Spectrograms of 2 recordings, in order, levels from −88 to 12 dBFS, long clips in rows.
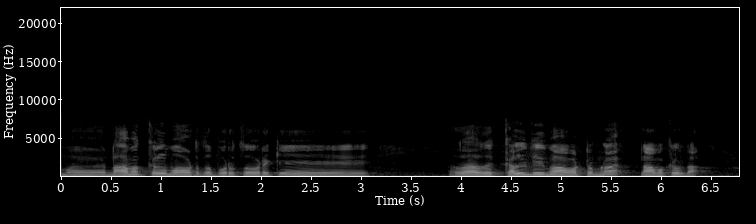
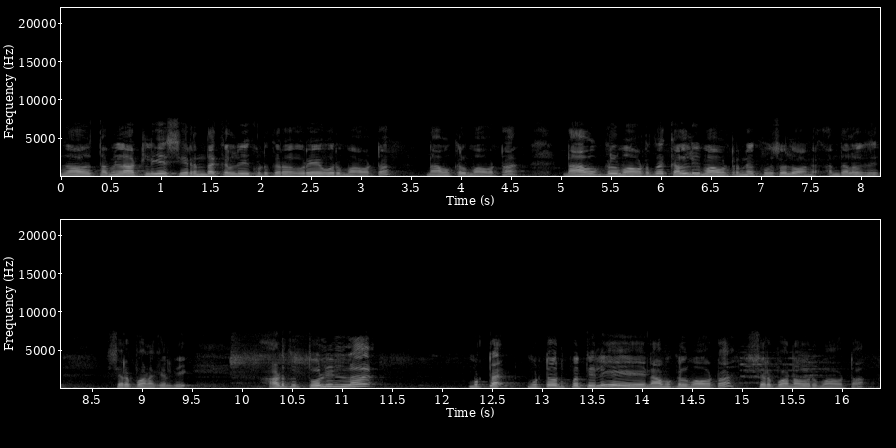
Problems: none marked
